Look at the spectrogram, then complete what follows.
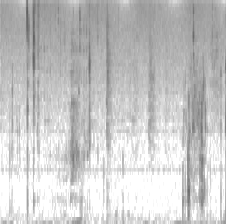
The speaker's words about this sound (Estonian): rüüpan vett ka vahepeal.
